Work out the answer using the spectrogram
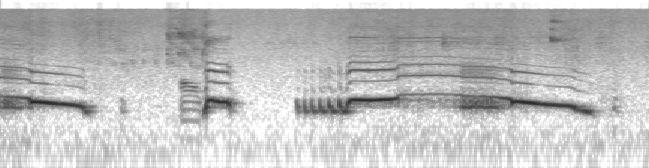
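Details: Caged puter pelung dove, a bird kept on Java, Indonesia, said to sound like a crying baby: drawn-out, wavering, harmonic coos that slide downward, separated by a brief rough note and a pause.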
